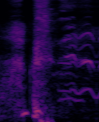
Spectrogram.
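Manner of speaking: short squealing laugh, high up; embarrassed laugh. Real, not acted. Wife laughing at her own yelling, short high squeal. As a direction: laugh it off, a bit sheepish.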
